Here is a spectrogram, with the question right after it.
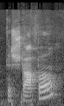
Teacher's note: The stress is on the sta syllable, and letter S says the SH sound in German.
